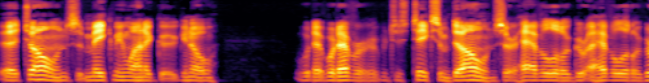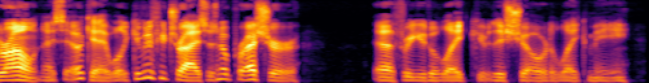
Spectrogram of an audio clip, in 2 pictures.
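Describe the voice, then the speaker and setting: A man speaks in a creaky, mid-pitched voice with plenty of fry, lulling the listener like a bedtime host. He meanders, restarts and trails into tangents in a soothing way. The sound is very dry, with no room around it. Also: fairly even intonation, dry recording. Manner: meandering, halting, repeats and trails off. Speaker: podcast host. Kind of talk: rambling bedtime sleep podcast intro.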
